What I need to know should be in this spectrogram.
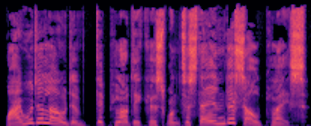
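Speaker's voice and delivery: a hint of a bright puzzled girl voice. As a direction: ask it like you can't see the point.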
